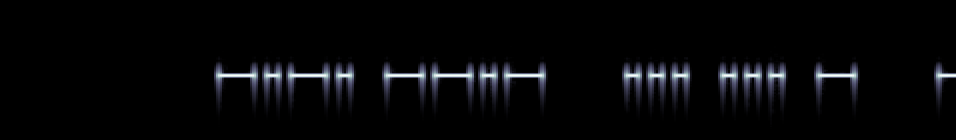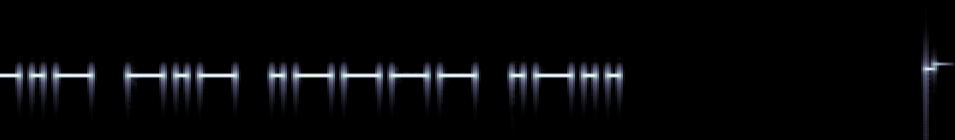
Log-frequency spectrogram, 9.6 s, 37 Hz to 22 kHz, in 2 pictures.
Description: Morse code, heard as a keyed tone, about 20 wpm, 700 Hz. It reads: CQ SST KK1L
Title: K1USN SST QSO Practice - 20wpm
